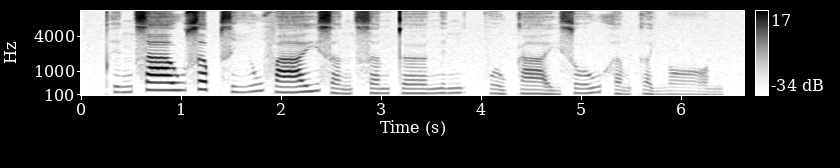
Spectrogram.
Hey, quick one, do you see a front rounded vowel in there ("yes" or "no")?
yes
